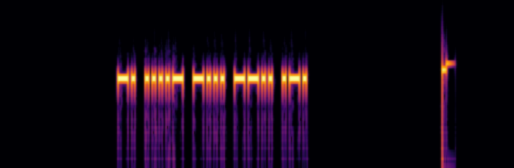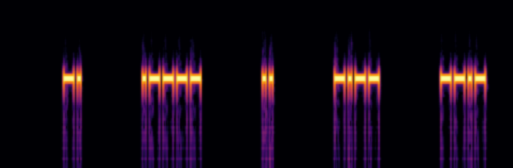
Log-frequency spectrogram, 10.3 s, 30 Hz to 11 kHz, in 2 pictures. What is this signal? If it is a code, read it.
Morse code, heard as a keyed tone, about 36 wpm, spaced as for 18 wpm, 700 Hz. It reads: N4BZR N1IYQ
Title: USA Call Signs - 5 Characters - 6x Character Spacing - 35wpm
